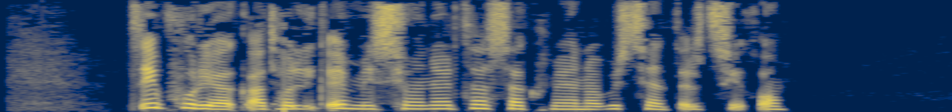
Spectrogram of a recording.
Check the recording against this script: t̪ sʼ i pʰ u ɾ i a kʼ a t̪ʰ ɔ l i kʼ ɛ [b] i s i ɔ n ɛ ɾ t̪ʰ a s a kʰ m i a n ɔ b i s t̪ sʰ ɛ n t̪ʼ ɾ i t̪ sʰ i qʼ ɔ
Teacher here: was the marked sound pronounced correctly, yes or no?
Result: no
